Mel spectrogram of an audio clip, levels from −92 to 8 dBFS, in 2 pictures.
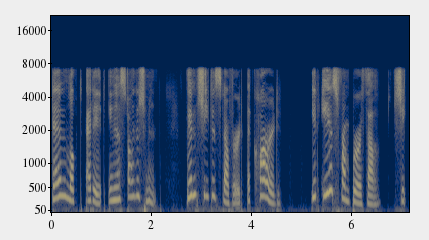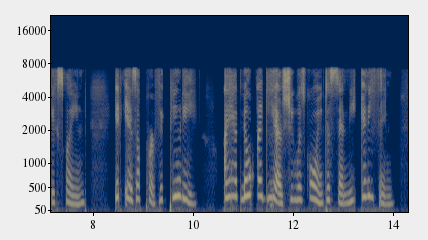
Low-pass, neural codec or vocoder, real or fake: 7.2 kHz; codec, 16 kHz, 1 kbps, FreqCodec, larger model; fake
